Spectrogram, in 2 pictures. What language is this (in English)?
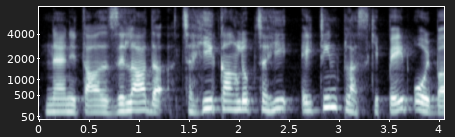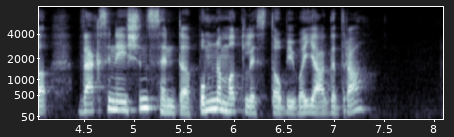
Manipuri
